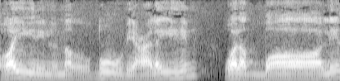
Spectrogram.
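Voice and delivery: loud slow recitation, الضالين with a long held aa; six-count madd. Shown as a demonstration. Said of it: "ست حركات". (مد الضالين ست حركات)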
